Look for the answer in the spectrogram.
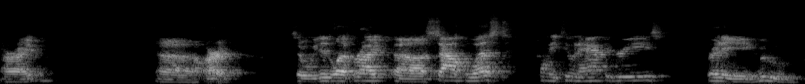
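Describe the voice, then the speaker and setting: A man leads a martial arts drill over a video call and calls out each move at an unhurried pace. His voice is bright and a bit higher than most men's. He sits back from the microphone in an echoey room. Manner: calls out commands, relaxed and explanatory. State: bothered by low back pain. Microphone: computer mic on a video call. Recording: roomy video call audio from a distance.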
